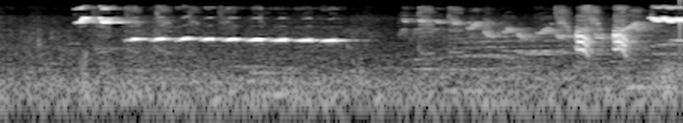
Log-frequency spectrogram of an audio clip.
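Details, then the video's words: Flycatcher (sikatan rimba) giving a high note, then a steady series of about twelve quick, even, whistled pulses on one pitch, followed by a scratchy jumble of very high chirps. "burung sikatan rimba"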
